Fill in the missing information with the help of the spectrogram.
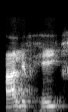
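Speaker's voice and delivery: ordinary talk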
